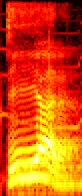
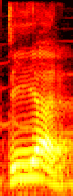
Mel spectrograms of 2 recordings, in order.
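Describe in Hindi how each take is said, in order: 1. r से पहले स्वर 'ee-uh' की तरह ग्लाइड करता है। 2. r से पहले स्वर 'ee-uh' की तरह ग्लाइड करता है।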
